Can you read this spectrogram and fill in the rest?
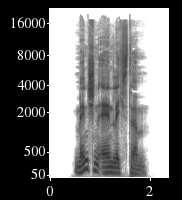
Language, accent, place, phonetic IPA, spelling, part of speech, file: German, Germany, Berlin, [ˈmɛnʃn̩ˌʔɛːnlɪçstəm], menschenähnlichstem, adjective, De-menschenähnlichstem.ogg
- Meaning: strong dative masculine/neuter singular superlative degree of menschenähnlich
